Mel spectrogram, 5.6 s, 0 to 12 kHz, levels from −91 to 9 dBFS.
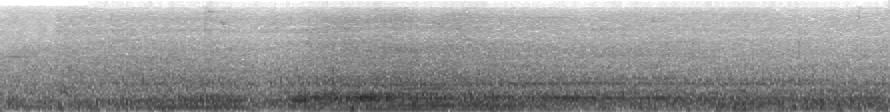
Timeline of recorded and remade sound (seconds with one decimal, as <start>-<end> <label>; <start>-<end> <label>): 0.0-1.8 remade; 1.8-4.2 recorded; 4.2-4.9 remade; 4.9-5.6 recorded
